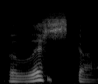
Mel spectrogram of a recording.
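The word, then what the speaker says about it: Villisca: And so we decided that we would go ahead and do our own episode on the Vallisca.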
